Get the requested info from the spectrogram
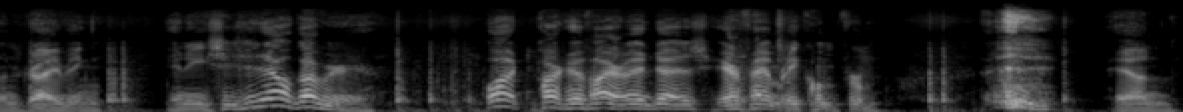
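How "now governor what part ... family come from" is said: loud, high Irish brogue; Irish bus driver. Retold or imitated. Driver asking governor about family roots, Irish accent. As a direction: call out as a hearty Irish driver imitation. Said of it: "John, the bus driver".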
